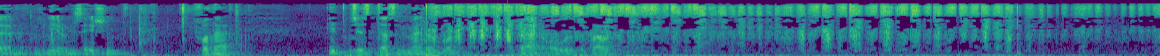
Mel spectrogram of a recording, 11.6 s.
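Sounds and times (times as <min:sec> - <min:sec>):
speech: 0:00.0 - 0:02.6, 0:03.3 - 0:06.4
eraser rubbing on a board: 0:04.3 - 0:11.5.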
